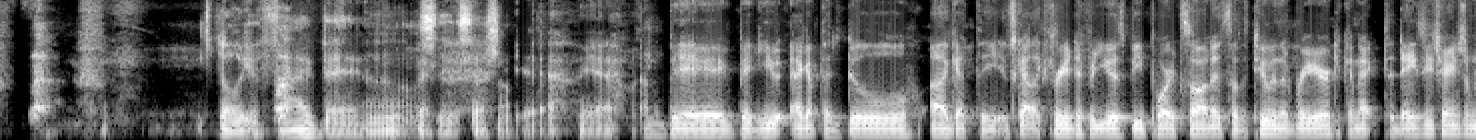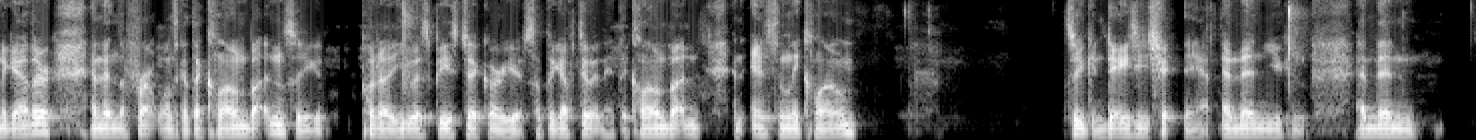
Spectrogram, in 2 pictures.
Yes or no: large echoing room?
no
